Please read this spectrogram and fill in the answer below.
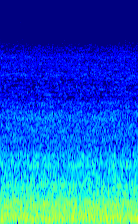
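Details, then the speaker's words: RV rooftop air conditioner on a new Micro-Air thermostat, fan set to manual low; steady, even whoosh of air with a low hum, a little quieter, no rattles or squeals, running normally. "And it's a little quieter."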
